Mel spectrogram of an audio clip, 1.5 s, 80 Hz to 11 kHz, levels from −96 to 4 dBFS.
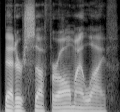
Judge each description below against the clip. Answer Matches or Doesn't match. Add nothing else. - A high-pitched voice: Doesn't match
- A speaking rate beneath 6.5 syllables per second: Matches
